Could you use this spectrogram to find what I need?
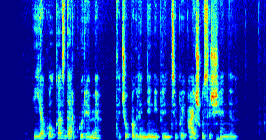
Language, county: Lithuanian, Kaunas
